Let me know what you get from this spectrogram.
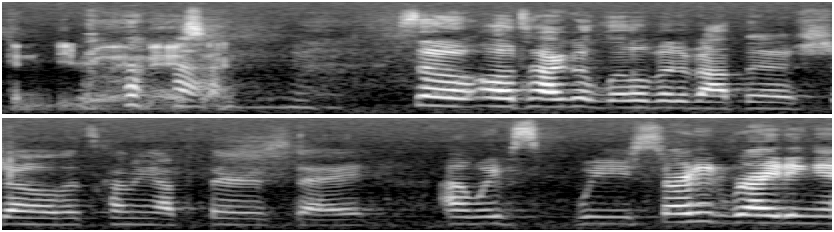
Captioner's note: laugh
